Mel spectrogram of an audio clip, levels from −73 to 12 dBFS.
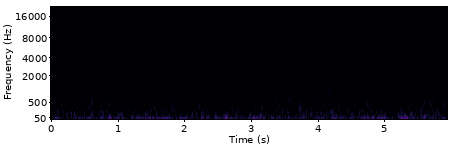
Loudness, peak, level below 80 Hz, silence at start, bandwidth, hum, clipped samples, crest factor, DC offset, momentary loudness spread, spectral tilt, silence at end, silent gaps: -66 LUFS; -50 dBFS; -70 dBFS; 0 s; 16.5 kHz; none; under 0.1%; 14 dB; under 0.1%; 1 LU; -3.5 dB/octave; 0 s; none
